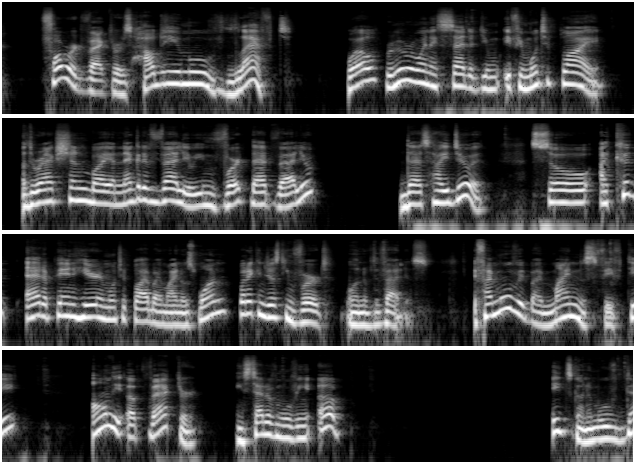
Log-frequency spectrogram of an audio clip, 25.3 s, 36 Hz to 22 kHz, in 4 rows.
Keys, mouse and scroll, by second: 4.6 click, 6.0 right click, 10.6 click, 15.4 click, 16.3 click, 18.5 KP_Subtract, 18.6 KP_Enter, 20.2 click, 21.6 click, 22.5 click, 23.8 click, 24.8-25.2 typing, 25.0-25.2 right drag.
